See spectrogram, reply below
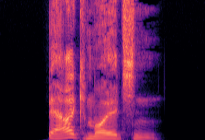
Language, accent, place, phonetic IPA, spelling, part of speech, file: German, Germany, Berlin, [ˈbɛʁkˌmɔlçn̩], Bergmolchen, noun, De-Bergmolchen.ogg
- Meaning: dative plural of Bergmolch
